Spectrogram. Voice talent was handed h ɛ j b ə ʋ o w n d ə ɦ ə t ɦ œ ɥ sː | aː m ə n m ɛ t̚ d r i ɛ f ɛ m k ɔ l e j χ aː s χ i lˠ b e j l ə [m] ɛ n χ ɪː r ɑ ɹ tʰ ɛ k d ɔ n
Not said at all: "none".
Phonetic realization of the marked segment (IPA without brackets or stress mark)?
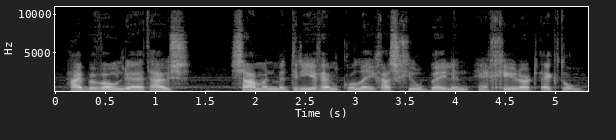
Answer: n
